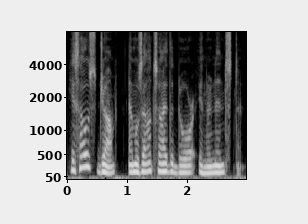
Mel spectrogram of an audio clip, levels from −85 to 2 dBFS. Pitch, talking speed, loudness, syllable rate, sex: 155 Hz, 220 wpm, -15 LUFS, 5.4 syllables/s, male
